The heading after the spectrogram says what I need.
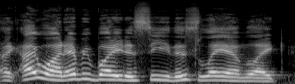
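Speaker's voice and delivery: usual speaking voice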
